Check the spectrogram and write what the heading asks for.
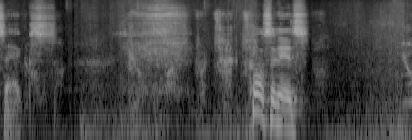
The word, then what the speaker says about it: CeX: It's actually pronounced sex.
